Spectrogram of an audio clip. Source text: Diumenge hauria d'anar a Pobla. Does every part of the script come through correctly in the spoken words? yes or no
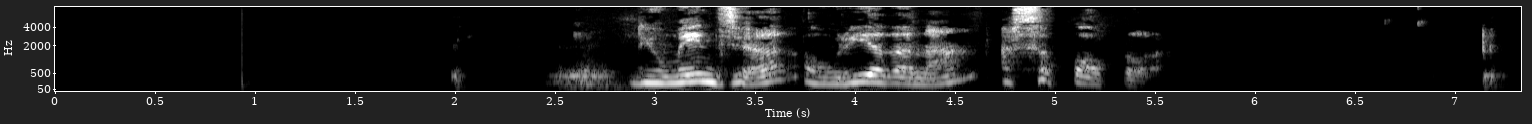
no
